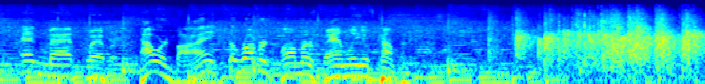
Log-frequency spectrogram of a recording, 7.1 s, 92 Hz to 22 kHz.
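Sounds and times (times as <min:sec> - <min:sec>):
speech: 0:00.2 - 0:04.2
crowd applauding: 0:04.8 - 0:07.0.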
